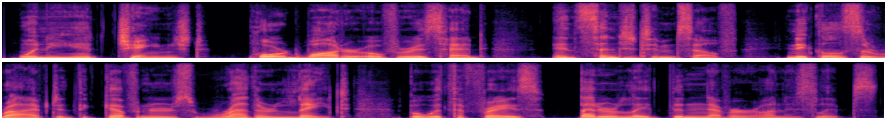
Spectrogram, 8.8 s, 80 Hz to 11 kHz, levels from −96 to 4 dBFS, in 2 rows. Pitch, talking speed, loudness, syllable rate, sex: 140 Hz, 205 wpm, -19 LUFS, 6.2 syllables/s, male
